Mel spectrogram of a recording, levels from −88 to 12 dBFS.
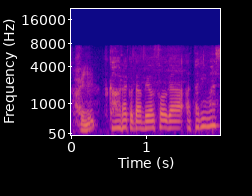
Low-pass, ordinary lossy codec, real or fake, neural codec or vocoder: none; none; real; none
